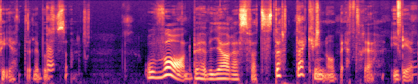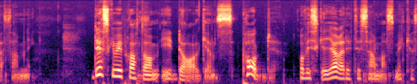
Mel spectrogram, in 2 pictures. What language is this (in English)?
Swedish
